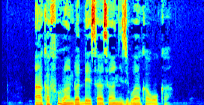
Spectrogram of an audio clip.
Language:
Ganda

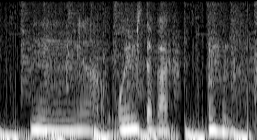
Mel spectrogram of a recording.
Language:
Kazakh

